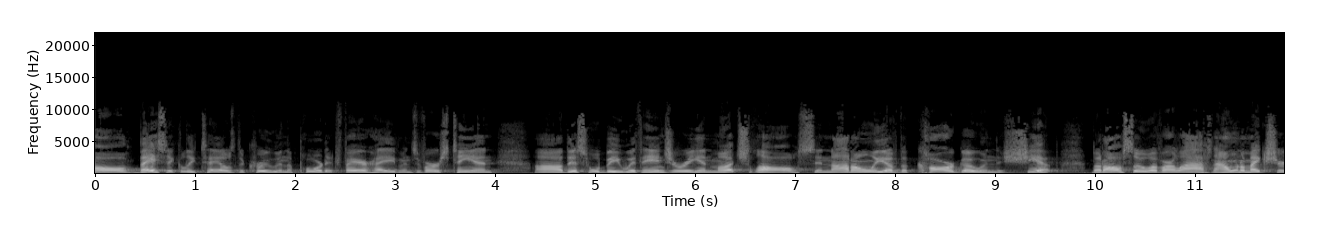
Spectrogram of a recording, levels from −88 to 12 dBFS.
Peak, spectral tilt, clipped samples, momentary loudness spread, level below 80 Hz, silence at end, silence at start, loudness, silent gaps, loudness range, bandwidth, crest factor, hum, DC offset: -6 dBFS; -6 dB/octave; under 0.1%; 10 LU; -66 dBFS; 0 s; 0 s; -24 LUFS; none; 4 LU; 10 kHz; 18 dB; none; 0.2%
